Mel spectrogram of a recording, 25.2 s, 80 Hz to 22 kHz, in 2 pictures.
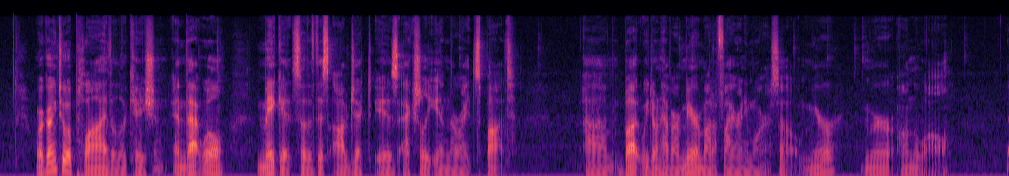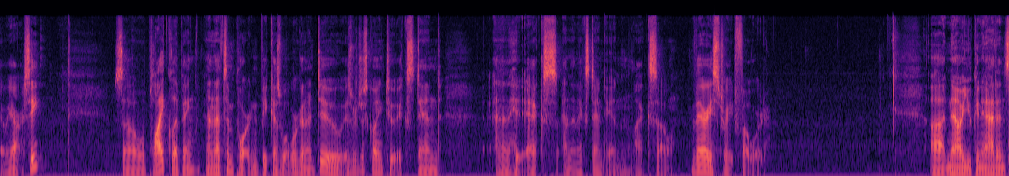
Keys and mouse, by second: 3.0 shift+c, 4.4 Tab, 5.1-8.9 drag, 6.3 ctrl+z, 7.5 ctrl+z, 12.1-13.3 drag, 13.3 ctrl+z, 16.2 Tab, 16.7 Tab, 17.5 e, 20.0 click, 21.0 click, 21.7 middle click, 22.7 middle click.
